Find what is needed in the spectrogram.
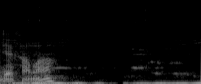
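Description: Computer mouse clicking briefly about midway, over a steady low hum.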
